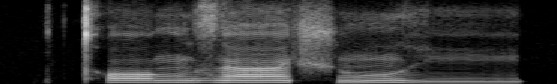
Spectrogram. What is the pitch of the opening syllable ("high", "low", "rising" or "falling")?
high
